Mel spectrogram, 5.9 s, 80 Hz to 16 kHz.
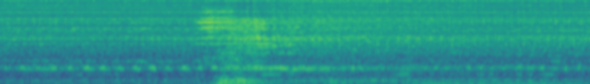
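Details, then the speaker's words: Rover V8 with new 3.9 EFI cylinder heads, fully hot, idles evenly under a steady airy hiss, like escaping gas, from the head area with a faint pulsing note; it runs, starts and revs cleanly, cause unknown. "It sounds almost like it's sort of like a gas type thing as in, you know, escaping gas or something. Really odd."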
